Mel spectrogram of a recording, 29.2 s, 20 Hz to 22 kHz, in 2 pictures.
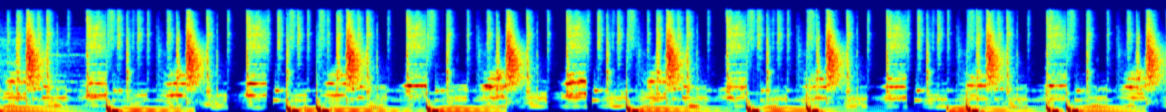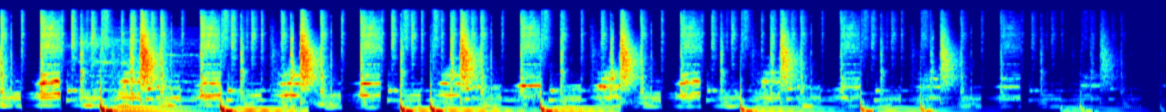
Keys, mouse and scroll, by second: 0.7 alt+click, 6.7 alt+click, 8.3 alt+click, 19.4 alt+click, 23.0 ctrl+alt+click, 23.9 alt+click.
